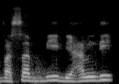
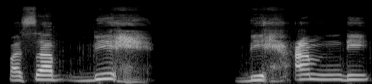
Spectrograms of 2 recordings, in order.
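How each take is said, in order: First: The final h of the first word is dropped. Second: The final h of the first word is clearly pronounced. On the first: The speaker calls it wrong. "আসলে এটা বাংলা উচ্চারণ" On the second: The speaker calls it right. "তাহলে কিভাবে পড়তে হবে?"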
